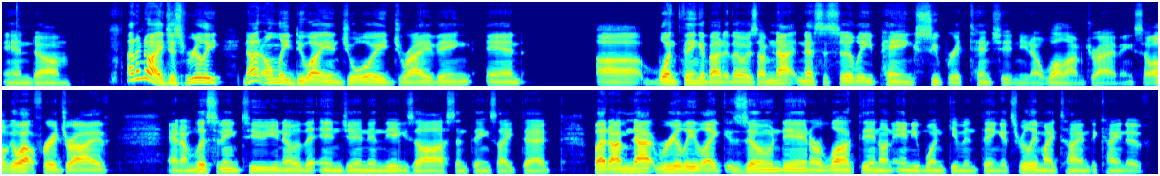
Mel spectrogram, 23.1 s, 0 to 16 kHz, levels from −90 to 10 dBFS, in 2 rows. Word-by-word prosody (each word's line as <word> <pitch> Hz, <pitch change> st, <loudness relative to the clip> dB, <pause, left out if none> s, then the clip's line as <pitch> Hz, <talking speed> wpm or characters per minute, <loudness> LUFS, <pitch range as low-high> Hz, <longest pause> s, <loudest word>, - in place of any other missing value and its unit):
and, 85 Hz, -1 st, -9 dB
um, 85 Hz, -1 st, -3 dB, 0.6 s
I 280 Hz, -, +5 dB
don't 335 Hz, -, +4 dB
know, 315 Hz, -, +11 dB
I 135 Hz, -, +9 dB
just 145 Hz, 0 st, -1 dB
really 185 Hz, +2 st, +5 dB, 0.2 s
not -, -, +4 dB
only 160 Hz, -1 st, +2 dB
do 130 Hz, -2 st, -2 dB
I 120 Hz, -, +6 dB
enjoy 105 Hz, 0 st, -1 dB
driving 100 Hz, +2 st, -2 dB
and, 95 Hz, -1 st, -3 dB, 0.7 s
uh, 95 Hz, -1 st, 0 dB
1 140 Hz, -4 st, +2 dB
thing 135 Hz, +4 st, 0 dB
about 95 Hz, -6 st, +2 dB
it, 90 Hz, -, -7 dB
though, 100 Hz, -1 st, +1 dB
is 95 Hz, -, -5 dB
I'm 105 Hz, +2 st, -2 dB
not 140 Hz, 0 st, +3 dB
necessarily 110 Hz, -3 st, -3 dB
paying 105 Hz, -4 st, -3 dB
super -, -, -6 dB
attention, 85 Hz, -5 st, -10 dB
you 80 Hz, -, -14 dB
know, 75 Hz, -, -7 dB
while 85 Hz, +2 st, -3 dB
I'm 75 Hz, -2 st, -5 dB
driving. -, -, -7 dB
So, -, -, -7 dB
I'll -, -, +1 dB
go 120 Hz, +1 st, +5 dB
out 115 Hz, -, +7 dB
for 115 Hz, -, +1 dB
a 110 Hz, -, +3 dB
drive 95 Hz, -1 st, +2 dB, 0.6 s
and 90 Hz, -1 st, -2 dB
I'm 90 Hz, +3 st, -3 dB
listening 110 Hz, -2 st, 0 dB
to, 105 Hz, 0 st, -5 dB
you 105 Hz, 0 st, -2 dB
know, 100 Hz, 0 st, -3 dB
the 100 Hz, +1 st, -4 dB
engine 95 Hz, -1 st, -4 dB
and 85 Hz, -1 st, -5 dB
the 95 Hz, -, -1 dB
exhaust 85 Hz, -1 st, -1 dB
and 85 Hz, -2 st, -10 dB
things 85 Hz, -1 st, -9 dB
like 80 Hz, -3 st, -6 dB
that, 85 Hz, 0 st, -3 dB, 0.4 s
but -, -, +7 dB
I'm 120 Hz, +2 st, +6 dB
not 140 Hz, -1 st, +7 dB
really, 120 Hz, -2 st, +3 dB
like, 105 Hz, -2 st, +1 dB
zoned 115 Hz, 0 st, 0 dB
in 110 Hz, -1 st, +1 dB
or 95 Hz, -1 st, -1 dB
locked 110 Hz, +1 st, +2 dB
in 100 Hz, -1 st, -2 dB
on 90 Hz, -1 st, -3 dB
any 95 Hz, 0 st, -3 dB
1 90 Hz, 0 st, -5 dB
given 90 Hz, -4 st, -9 dB
thing. 90 Hz, -2 st, -5 dB
It's 85 Hz, +6 st, -8 dB
really 115 Hz, +1 st, 0 dB
my 85 Hz, -, -2 dB
time 90 Hz, -3 st, -6 dB
to -, -, -13 dB
kind 85 Hz, -3 st, -8 dB
of, 80 Hz, -2 st, -7 dB
100 Hz, 200 wpm, -24 LUFS, 90-110 Hz, 0.7 s, know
